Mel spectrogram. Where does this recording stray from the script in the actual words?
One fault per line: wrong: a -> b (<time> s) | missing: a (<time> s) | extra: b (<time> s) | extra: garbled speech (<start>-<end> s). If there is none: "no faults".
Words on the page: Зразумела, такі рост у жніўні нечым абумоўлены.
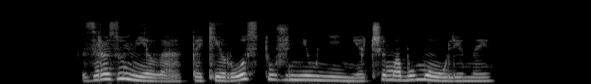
no faults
